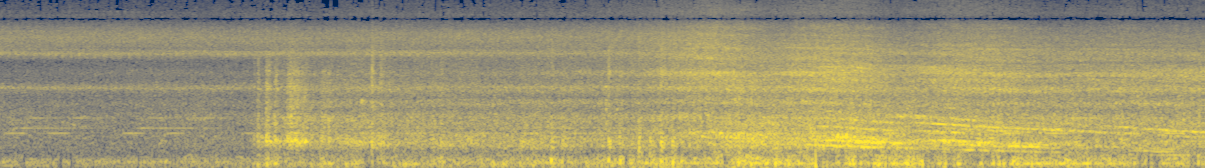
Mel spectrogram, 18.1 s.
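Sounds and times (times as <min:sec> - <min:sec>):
train brake whine: 0:00.0 - 0:18.0
train wheels rumbling and clattering: 0:02.6 - 0:18.0.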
